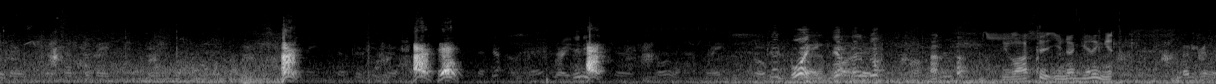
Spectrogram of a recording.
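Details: Six-month-old Rottweiler Gent at play, Victoria Rottweiler Club, June 15, 2020, gives four loud, abrupt barks, two close together, over a few seconds, followed by people talking and lively background chatter.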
